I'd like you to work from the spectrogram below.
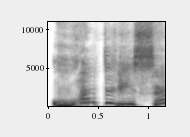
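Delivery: high, drawn-out squeal of a question; mock incredulous. Storyteller replaying their reaction to the date, mock incredulous. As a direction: stretch it out way up high.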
